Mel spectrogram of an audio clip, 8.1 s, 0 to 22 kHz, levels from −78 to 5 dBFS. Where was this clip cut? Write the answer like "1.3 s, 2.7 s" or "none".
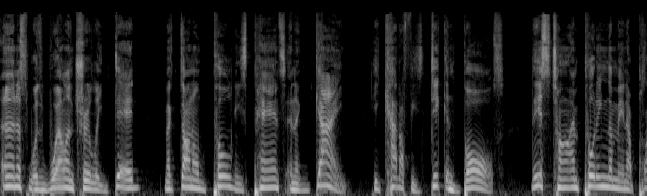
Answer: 2.9 s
